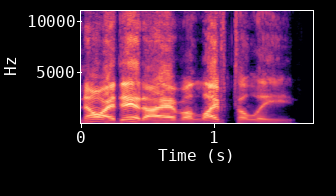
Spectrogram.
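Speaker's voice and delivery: very loud, livid, furious screaming. Retelling a phone call with a lady at the office: retelling own screaming. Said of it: "I was screaming at her".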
